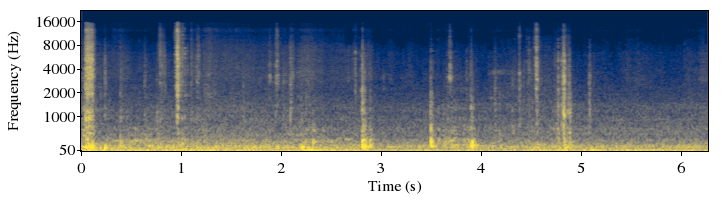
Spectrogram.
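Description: Scattered small clicks, knocks and rattles of things being handled inside a stationary car, over a steady low rumble.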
